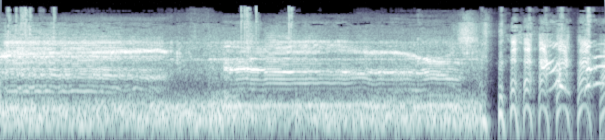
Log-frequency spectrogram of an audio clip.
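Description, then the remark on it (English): Loud, drawn-out moaning over an airplane's public announcement system during a flight, wavering in pitch for several seconds, then breaking into a string of short, choppy grunts and groans, all with a rough, distorted tone. “Ladies and gentlemen, we realize there is an extremely irritating sound coming over the public announcement.”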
